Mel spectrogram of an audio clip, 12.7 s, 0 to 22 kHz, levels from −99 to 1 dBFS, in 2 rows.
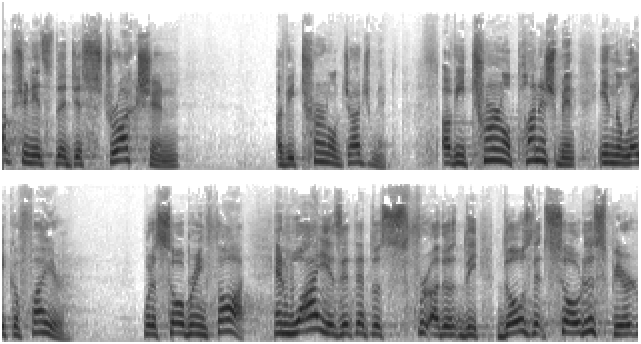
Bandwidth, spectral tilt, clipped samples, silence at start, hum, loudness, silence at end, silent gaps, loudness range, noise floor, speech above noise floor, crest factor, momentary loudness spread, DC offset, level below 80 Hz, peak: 16 kHz; -3.5 dB/octave; under 0.1%; 0 s; none; -19 LUFS; 0 s; none; 4 LU; -65 dBFS; 46 dB; 14 dB; 7 LU; under 0.1%; -62 dBFS; -4 dBFS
